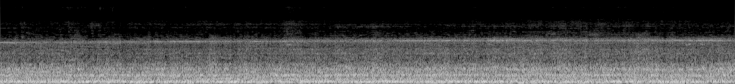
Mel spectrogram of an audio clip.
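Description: Lahore Orange Line electric metro train running at speed, heard from inside the carriage: a steady low rumble with a thin high whine that rises slowly in pitch.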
